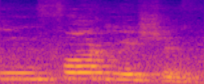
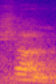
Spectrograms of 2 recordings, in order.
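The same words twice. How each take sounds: First: Said in the usual way. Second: "information" as ইন, ফর, মে, শন; long pauses between the syllables of "information"; split into four syllables. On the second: Shown as a demonstration. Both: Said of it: "একটা, দুটো, তিনটে, চারটে".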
